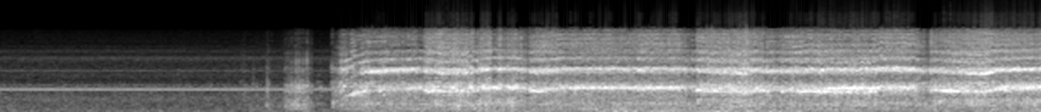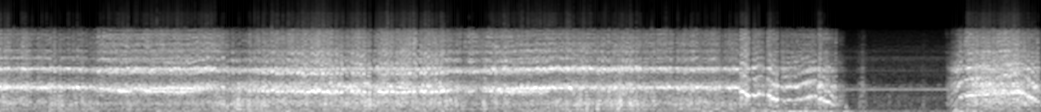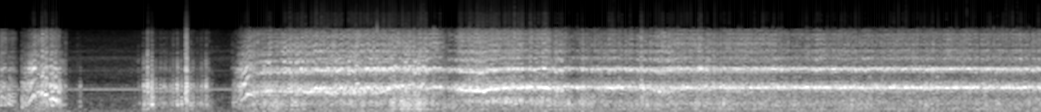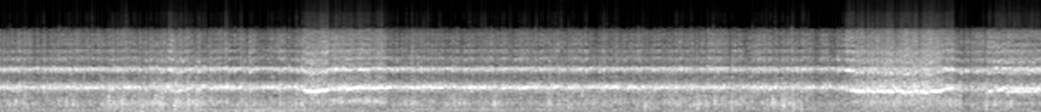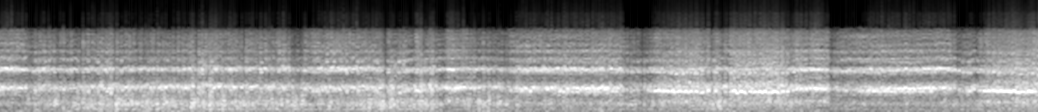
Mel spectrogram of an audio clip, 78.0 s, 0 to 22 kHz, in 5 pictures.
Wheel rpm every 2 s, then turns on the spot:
0, 0, 60, 220, 230, 220, 220, 220, 230, 220, 210, 210, 230, 170, 20, 90, 20, 100, 220, 220, 230, 230, 230, 230, 230, 230, 230, 240, 230, 230, 210, 220, 230, 230, 220, 220, 210, 210, 220.
32-34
